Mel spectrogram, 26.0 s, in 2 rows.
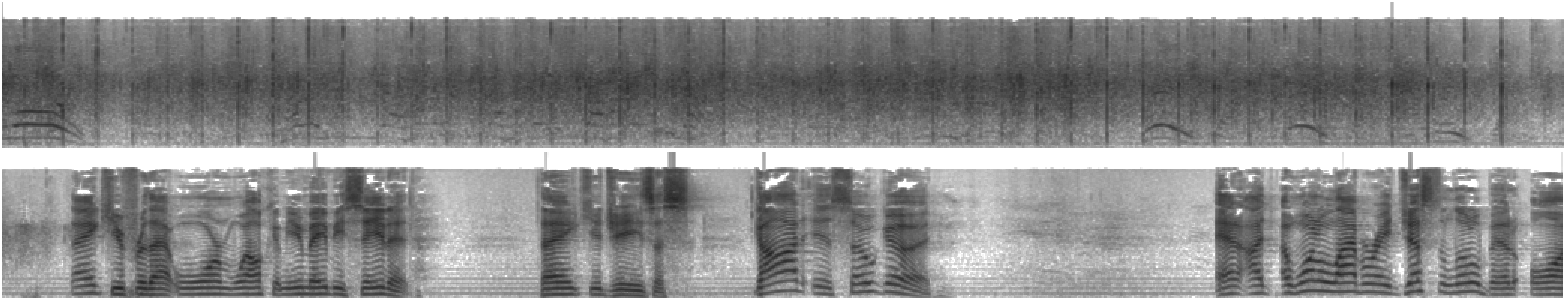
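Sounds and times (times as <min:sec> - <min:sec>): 
scattered voices calling out and cheering: 0:00.0 - 0:00.8, 0:02.2 - 0:08.6, 0:09.4 - 0:12.6
loud sustained applause from a large crowd: 0:00.0 - 0:13.6
speech: 0:13.8 - 0:16.6, 0:17.5 - 0:20.8, 0:23.2 - 0:26.0.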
